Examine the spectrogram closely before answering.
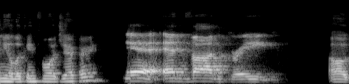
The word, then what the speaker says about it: Edvard Grieg: Oh, Grieg, yeah. Yeah, probably pronouncing his name wrong because they're all complicated back then. But yeah, Edvard Grieg is what. You got it right, man. That's how you pronounce it.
